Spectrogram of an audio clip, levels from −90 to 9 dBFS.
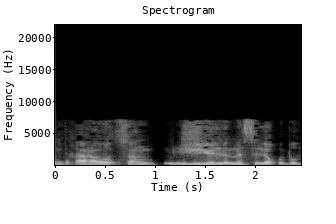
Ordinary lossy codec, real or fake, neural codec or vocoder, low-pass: MP3, 32 kbps; fake; codec, 16 kHz, 2 kbps, FunCodec, trained on Chinese and English, 25 frames a second; 7.2 kHz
